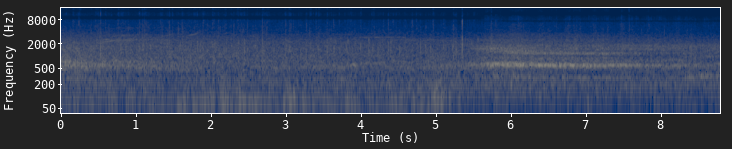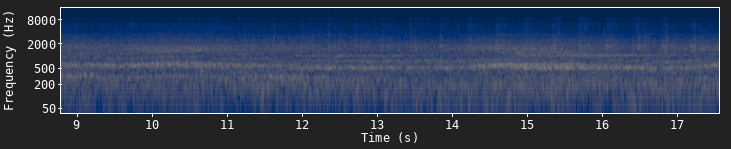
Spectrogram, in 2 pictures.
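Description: Large stadium crowd of football supporters singing a chant in long sustained phrases over clapping and general crowd noise. It swells louder about six seconds in, and again near the end.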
